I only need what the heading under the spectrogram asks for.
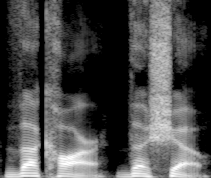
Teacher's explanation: before a consonant sound, it's pronounced with a soft schwa sound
